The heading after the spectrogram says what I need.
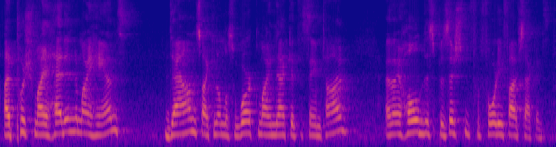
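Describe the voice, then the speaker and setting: A man guiding exercises as a mobility instructor, explaining each step in a careful, unhurried way. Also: high voice, a little mellow.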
